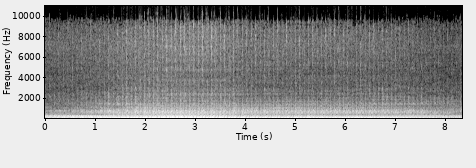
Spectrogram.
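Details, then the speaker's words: Steady idle with a quick, fairly regular tick, about 220 a minute, over a low rumble, described as ticking kind of bad; owner points to bolts below, source unconfirmed. "almost positive that that's going to be as loud as it is on the camera as it is in person. But yeah, it's ticking kind of bad."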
